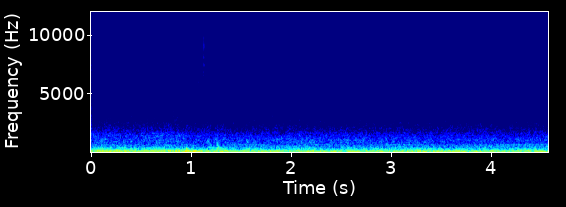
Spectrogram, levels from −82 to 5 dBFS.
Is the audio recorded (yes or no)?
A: yes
